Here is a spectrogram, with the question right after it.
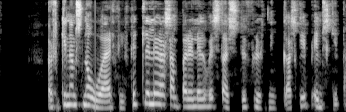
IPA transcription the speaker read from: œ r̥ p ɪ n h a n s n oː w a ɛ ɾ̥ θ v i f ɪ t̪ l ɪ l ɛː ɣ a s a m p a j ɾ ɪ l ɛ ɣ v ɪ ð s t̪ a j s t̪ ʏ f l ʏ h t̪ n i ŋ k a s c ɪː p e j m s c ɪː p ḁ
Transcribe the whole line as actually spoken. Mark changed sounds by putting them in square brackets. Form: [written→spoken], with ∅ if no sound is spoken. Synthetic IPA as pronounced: œ r̥ [p→c] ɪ n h a n s n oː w a ɛ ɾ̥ θ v i f ɪ t̪ l ɪ l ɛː ɣ a s a m p a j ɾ ɪ l ɛ ɣ v ɪ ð s t̪ a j s t̪ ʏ f l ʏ h t̪ n i ŋ k a s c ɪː p e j m s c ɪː p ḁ

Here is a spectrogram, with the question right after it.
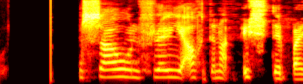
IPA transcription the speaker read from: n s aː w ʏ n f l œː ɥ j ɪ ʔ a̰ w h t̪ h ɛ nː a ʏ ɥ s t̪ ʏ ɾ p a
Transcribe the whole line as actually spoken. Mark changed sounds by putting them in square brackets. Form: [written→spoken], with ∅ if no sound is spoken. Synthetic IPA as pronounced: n s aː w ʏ n f l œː ɥ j ɪ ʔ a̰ w h t̪ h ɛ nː a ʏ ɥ s t̪ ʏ ɾ p a

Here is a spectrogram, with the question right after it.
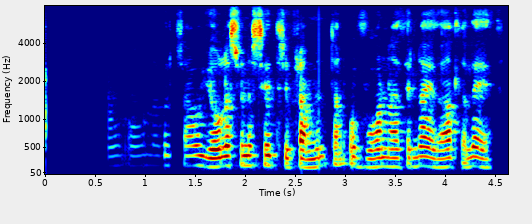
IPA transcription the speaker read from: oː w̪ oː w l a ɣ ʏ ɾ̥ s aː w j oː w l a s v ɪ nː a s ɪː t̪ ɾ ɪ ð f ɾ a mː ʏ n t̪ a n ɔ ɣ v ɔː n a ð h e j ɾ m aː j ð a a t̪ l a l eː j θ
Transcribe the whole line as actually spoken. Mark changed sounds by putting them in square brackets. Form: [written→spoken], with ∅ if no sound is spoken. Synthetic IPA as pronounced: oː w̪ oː w l a ɣ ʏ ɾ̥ s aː w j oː w l a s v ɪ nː a s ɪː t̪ ɾ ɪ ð f ɾ a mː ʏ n t̪ a n ɔ ɣ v ɔː n a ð [h→θ] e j ɾ [m→n] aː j ð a a t̪ l a l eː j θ

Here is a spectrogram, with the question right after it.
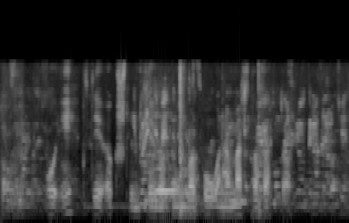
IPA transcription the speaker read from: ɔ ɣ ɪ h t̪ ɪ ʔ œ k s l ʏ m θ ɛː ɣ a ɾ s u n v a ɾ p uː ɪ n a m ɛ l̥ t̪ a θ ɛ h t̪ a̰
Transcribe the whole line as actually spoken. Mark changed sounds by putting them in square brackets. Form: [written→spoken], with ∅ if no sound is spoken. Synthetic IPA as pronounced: ɔ ɣ ɪ h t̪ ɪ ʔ œ k s l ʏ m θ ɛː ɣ a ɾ [s→h] u n v a ɾ p uː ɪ n a m ɛ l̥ t̪ a θ ɛ h t̪ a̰

